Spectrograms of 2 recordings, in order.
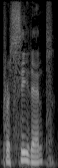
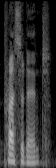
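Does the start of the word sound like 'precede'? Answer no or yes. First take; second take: yes; no. First: The start sounds like the word 'precede'. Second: The start does not sound like 'precede'.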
